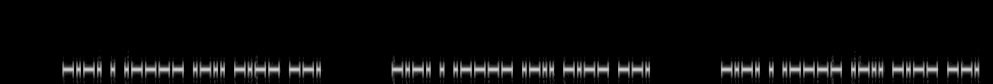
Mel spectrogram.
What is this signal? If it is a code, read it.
Morse code, heard as a keyed tone, about 34 wpm, 700 Hz. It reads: CE1LYG CE1LYG CE1LYG
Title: DXCC-100 Call Signs - 6 Characters - Repeated 3x - 35wpm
